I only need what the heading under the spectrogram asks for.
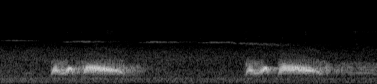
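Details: Fighting 'thổ đồng' call of a spotted dove used to provoke males: two loud hollow coo phrases two seconds apart, each a short stammered start flowing into a long, vibrating rolling note.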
